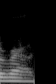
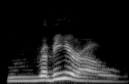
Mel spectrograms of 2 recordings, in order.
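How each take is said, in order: First: Rivero said quickly as three syllables, ri-VE-ro; settled pronunciation. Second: Riviero drawn out slowly, sounded as ri-vi-E-ro with four syllables; careful first try at the name. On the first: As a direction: drop the extra syllable and just say Rivero. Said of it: "You going with Rivero?". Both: Shown as a demonstration.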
